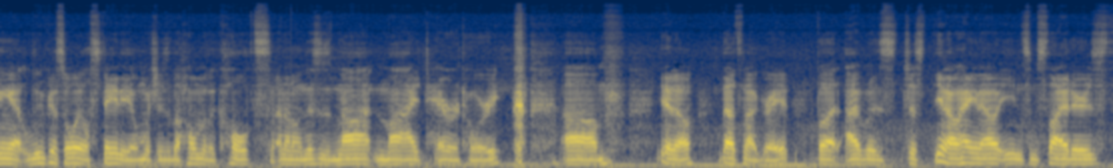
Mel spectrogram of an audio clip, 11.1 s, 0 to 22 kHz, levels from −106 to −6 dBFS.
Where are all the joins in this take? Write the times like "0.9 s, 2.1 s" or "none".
2.9 s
